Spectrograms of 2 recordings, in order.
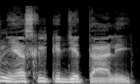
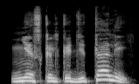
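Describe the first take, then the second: First: Said in the usual way. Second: Incredulous echo. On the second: Acted. Apprentice echoing his mentor's words, mildly incredulous. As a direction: repeat «деталей» back, not believing it. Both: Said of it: "недоверчиво переспросил я".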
